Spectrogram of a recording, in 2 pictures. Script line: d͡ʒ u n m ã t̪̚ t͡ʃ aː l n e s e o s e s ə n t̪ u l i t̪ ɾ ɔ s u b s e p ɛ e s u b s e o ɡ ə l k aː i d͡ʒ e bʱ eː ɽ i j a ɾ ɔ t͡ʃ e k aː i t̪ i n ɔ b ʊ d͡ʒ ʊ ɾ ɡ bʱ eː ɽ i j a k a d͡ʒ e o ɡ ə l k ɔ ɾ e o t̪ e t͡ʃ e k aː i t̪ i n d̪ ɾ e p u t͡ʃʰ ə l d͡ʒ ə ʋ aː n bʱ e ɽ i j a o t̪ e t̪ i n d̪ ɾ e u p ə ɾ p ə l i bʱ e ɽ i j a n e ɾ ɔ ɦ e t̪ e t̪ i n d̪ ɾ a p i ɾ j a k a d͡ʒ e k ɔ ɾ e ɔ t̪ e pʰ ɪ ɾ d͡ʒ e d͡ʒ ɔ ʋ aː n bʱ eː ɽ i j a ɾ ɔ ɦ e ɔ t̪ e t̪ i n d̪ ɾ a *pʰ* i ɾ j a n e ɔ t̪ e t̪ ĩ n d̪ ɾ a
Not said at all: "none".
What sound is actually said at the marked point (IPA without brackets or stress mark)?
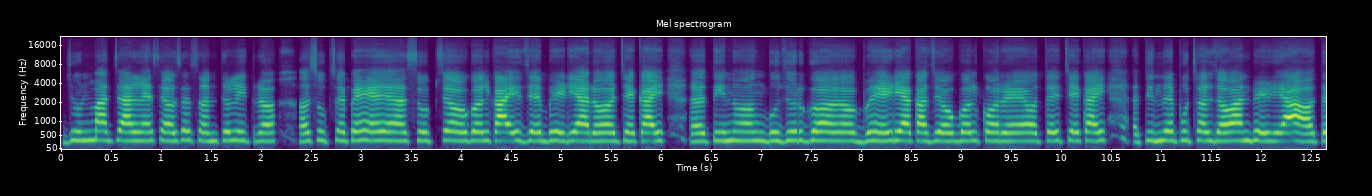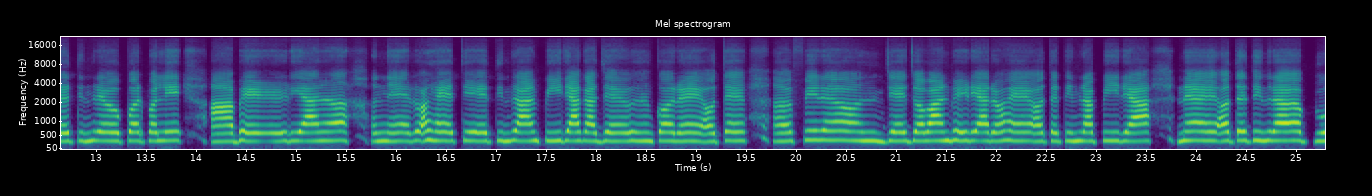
p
